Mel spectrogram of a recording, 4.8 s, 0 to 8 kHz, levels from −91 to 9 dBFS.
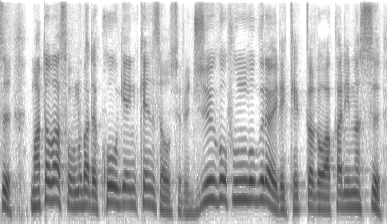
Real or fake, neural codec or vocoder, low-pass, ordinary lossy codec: fake; codec, 16 kHz, 2 kbps, X-Codec, HuBERT features, trained on balanced general audio; none; none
